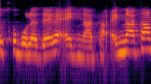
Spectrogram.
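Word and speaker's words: Agnatha: Vertebrates को इसको बोलते हैं एग्नाथा, इसको बोलते हैं नेथोस्टोमेटा। ठीक है, एग्नाथा ए को साइलेंट मत रखिएगा, इसमें जी को साइलेंट रख दीजिएगा, नेथोस्टोमेटा।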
